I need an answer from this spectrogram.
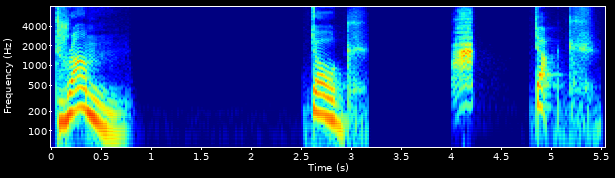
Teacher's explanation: It comes from our neck and sounds like a drum. It can't stretch into other sounds because we can't hit drums slowly. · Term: the drum sound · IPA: /d/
